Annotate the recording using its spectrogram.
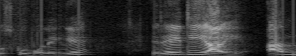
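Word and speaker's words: radii: सारे रेडियस हो गए ना तो उसको बोलेंगे रेडि आई एंड the spelling is आर ए जी आई I double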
